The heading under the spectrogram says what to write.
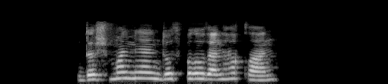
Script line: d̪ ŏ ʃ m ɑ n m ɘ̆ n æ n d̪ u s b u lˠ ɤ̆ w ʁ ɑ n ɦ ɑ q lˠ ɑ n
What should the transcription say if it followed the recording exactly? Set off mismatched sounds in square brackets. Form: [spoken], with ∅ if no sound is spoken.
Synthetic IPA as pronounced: d̪ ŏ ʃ m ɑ n m ɘ̆ n æ n d̪ u [θ] b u lˠ ɤ̆ w [ð] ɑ n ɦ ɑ q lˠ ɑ n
